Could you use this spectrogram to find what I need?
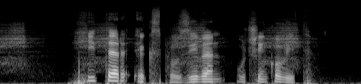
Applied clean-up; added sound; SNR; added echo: none; Crow; 20 dB; none.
